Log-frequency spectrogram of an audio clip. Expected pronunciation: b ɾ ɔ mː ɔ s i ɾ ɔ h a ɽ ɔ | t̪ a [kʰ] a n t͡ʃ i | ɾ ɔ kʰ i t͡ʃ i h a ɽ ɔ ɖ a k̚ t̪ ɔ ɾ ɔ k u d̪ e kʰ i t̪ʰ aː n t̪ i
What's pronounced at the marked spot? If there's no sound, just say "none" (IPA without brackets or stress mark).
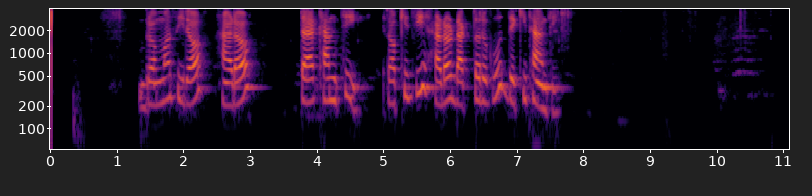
kʰ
